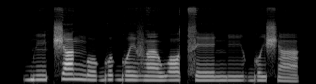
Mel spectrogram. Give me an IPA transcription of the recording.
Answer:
b ĩ˨ t͡ʃ a˦ ŋ o˨ ɡʷ ɪ˦ ɡʷ e˨ v ã˨ w ɔ˨ t͡s eː˨ ŋ iː˨ ɡʷ i˨ ʃ ã˨

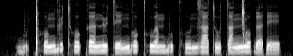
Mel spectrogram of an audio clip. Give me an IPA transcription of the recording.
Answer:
b u˨ ǃʰ o˧ ŋ ɡ ʉ˦ tʰ o˧ k ɜ˧ n̪ ʉ˧ t e˨ ŋ ɡ o˦˨ kʰ u˧ ɐ̯ m b u˧ kʰ u˨ n z a˧ t u˨ t a˧ ŋ͡ǀ o˦ ɠ ɜ˨ ɗ e˨

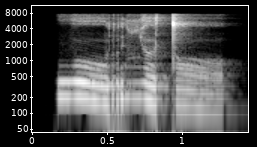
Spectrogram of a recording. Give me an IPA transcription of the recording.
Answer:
w oː˥˧ r ʎ ə˥˧ t ɔ˧˩

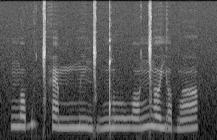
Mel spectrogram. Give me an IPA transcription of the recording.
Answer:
ŋ ɔ b u ǀʰ æ mː ĩ ɡ͡ǀ ʊ ŋ͡ǃ u w ɔ ŋ͡ǀ ʌ j ʌ b ɑ̃

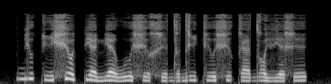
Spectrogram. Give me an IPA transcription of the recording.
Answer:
bʲ u˦ k i˩˧ xʲ ɔ˥˨ pʲ æ˥˨ mʲ æ˥˨ w u˥˨ xʲ ʊ˧˩˧ x ɪ˩˧ d ə˩˧ d i˥˨ kʲ u˦ xʲ u˥˨ k æ˦ d ɔ˥˨ vʲ ɛ˨˩ x ɪ˦

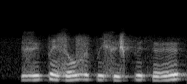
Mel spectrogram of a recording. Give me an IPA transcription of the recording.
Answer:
ɣ y p e z o v ø p i x y ʒ p y θ ø

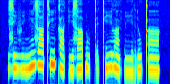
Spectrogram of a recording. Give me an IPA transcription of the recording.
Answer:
z i˨ β i˨ ŋ ĩ˦ z a˦ tʰ ĩ˦ k a˨ k i˨ z a˦ ɓ u˨ kʼ ɪ˨ kʼ iː˦ l ã˨ k͡p iː˨ r u˦ kʼ ã˦

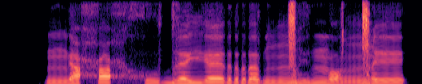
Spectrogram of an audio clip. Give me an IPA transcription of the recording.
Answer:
ŋ ɛ˨ ħ ɔ˦ ħ x o̤˦ d ɛ˦ j ɛ˦ r ɐ˧ d ŋ͡ǀ e̤˦ n ɔ˨ ŋ͡ǀ e˦

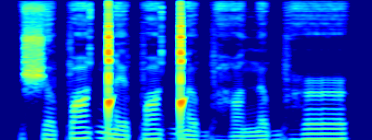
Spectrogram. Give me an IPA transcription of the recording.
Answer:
ʃ ə˨ p ɑ˦ ŋ͡ǃ e˨ p ɑ˦ ŋ͡ǃ ə˨ bʱ ɑ˨ n ə˦ bʱ ə˞˦

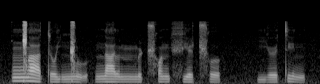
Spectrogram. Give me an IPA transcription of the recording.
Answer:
ŋ͡ǁ a t ʊ j ŋ͡ǁ u | n a l mː ø ʈ͡ʂʰ ɔ n fʲ e ʈ͡ʂʰ ʊ | j ø t i n

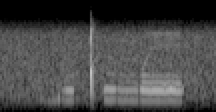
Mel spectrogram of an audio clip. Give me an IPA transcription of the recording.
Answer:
b ɨ ǃʰ ʉ ŋʷ e

